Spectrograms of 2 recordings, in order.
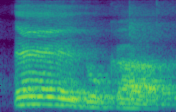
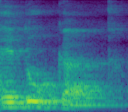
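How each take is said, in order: First: The stress is on the first syllable. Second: The stress is on the second syllable. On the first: The speaker calls it right. "Deve colocá-lo antes. ... Educat, esatto, bravissimo" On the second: The speaker calls it wrong. "Non è educat. Tem a brachia. Accento breve sobre o U, non pode colocar a tônica ali"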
